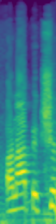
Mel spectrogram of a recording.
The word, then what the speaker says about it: अनपेक्षित: अनापेक्षित, अनापेक्षित नहीं होता, अनपेक्षित होता है, अनपेक्षित, अनापेक्षित नहीं कोई वर्ड है।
